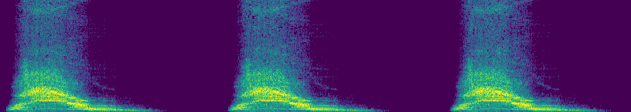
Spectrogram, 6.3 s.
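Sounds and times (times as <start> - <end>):
wildcat: 0.0 - 1.7, 2.3 - 3.9, 4.5 - 6.1.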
